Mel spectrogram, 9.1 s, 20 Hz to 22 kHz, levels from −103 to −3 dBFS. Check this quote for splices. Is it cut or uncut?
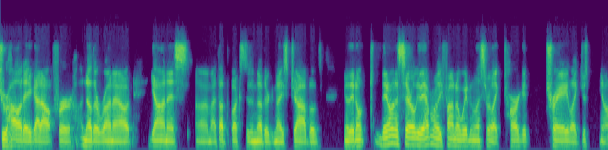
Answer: uncut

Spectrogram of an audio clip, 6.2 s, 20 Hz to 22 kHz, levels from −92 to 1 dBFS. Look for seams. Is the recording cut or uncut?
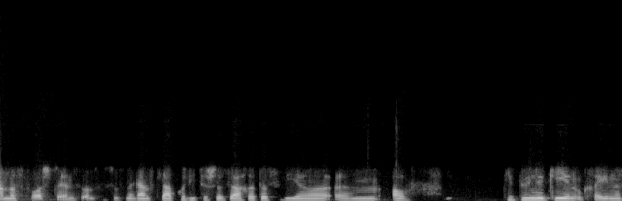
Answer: uncut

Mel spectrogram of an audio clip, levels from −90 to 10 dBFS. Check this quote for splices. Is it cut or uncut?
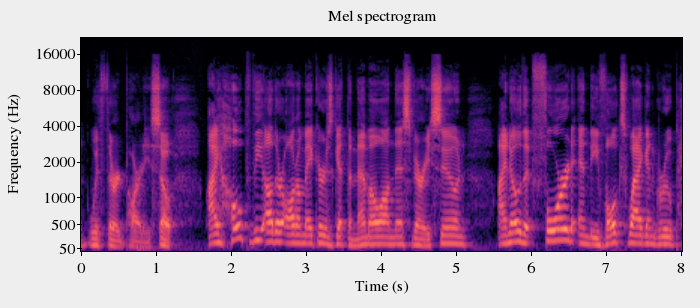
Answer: uncut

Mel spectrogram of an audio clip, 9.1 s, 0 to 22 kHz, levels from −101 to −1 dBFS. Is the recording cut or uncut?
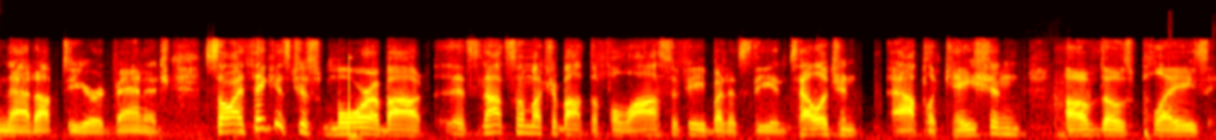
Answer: cut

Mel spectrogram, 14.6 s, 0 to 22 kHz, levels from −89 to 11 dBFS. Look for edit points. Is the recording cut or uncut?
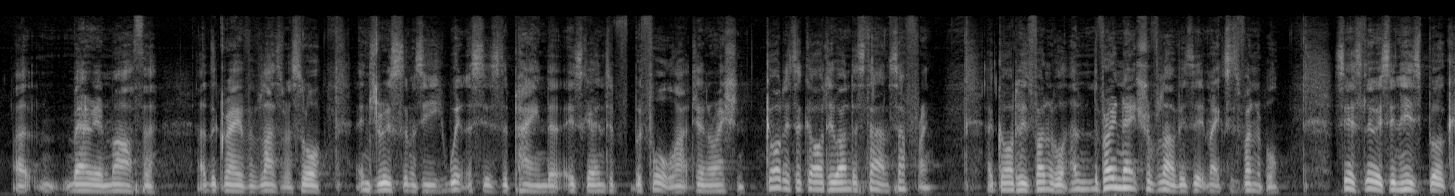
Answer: cut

